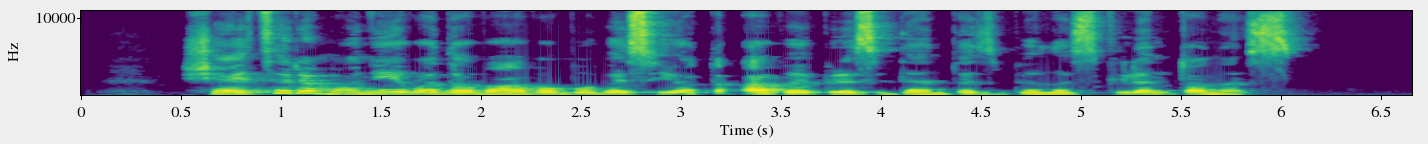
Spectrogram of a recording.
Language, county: Lithuanian, Tauragė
